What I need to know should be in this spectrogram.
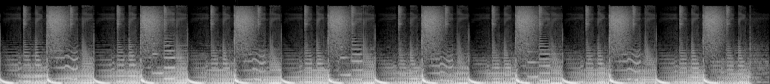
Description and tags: Techno loop
Just a cool little 4 cycle beat. Sounds awesome when looping it.
128bpm, dance, electro, hiphop, house, loop, techno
